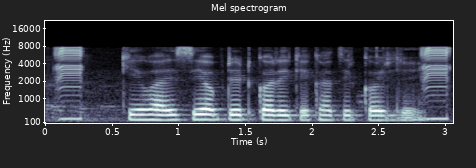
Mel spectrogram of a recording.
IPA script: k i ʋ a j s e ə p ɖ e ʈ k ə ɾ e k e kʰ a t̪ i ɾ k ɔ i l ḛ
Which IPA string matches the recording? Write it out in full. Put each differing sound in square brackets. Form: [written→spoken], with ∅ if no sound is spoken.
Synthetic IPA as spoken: k [i→e] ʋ a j s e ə p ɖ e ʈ k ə ɾ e k e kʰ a t̪ i ɾ k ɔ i l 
